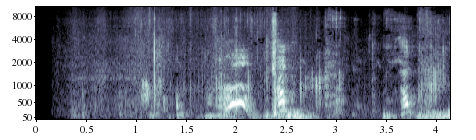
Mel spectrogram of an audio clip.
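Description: A few short, separate vocal calls, the loudest about halfway through, over low rumbling.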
